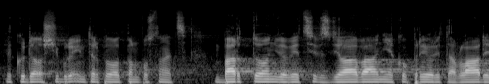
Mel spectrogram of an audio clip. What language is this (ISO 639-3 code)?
ces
